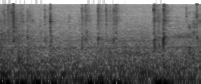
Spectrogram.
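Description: A few faint keystrokes on a computer keyboard, typed slowly and unevenly.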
